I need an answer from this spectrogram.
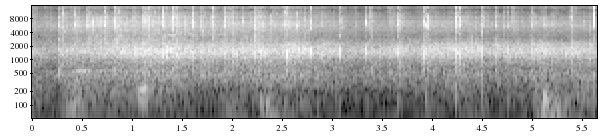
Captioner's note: applause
